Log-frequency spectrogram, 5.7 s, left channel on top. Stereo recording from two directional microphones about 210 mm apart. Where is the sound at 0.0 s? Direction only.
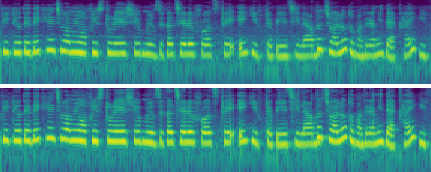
40° right (ahead or behind).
